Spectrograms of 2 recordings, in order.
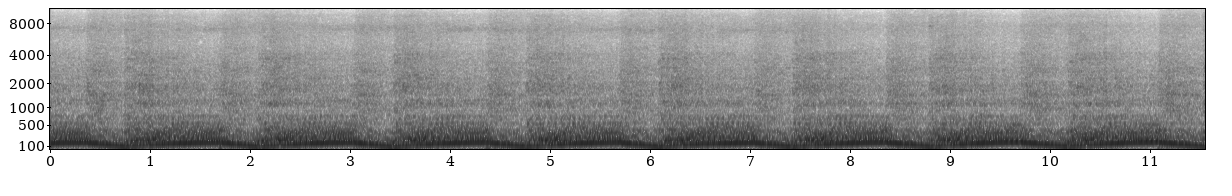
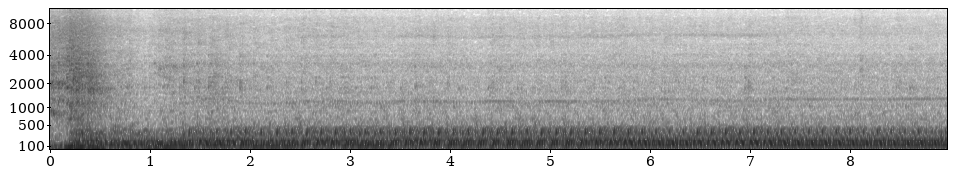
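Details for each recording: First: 1UZ V8 swapped Ford Falcon on first drive, warm (temperature about 160, radiator warm), smoke from manifold wrap: idle revs hunt high and low about 45 times a minute, never settling; owner unsure of cause, idle air valve stuck open. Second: Toyota 1UZ V8 in a Ford Falcon after a part was cleaned with carb cleaner and refitted (owner suspects it was stuck open): brief start-up burst, then smooth, steady low idle with no hunting; normal idle.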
